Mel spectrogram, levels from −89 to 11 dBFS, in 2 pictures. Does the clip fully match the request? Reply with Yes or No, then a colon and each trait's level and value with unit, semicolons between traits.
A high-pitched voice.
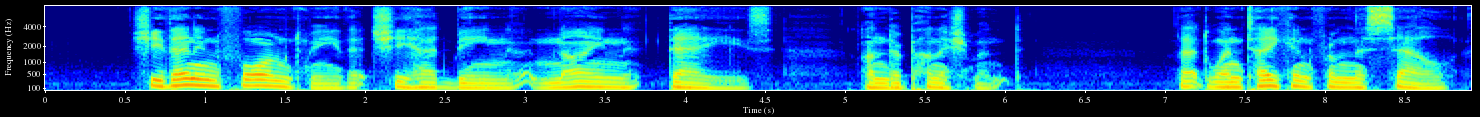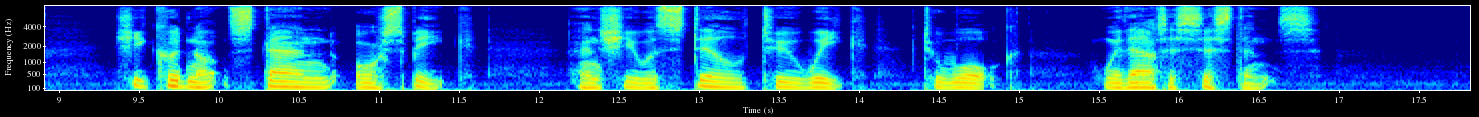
No: low, 120 Hz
